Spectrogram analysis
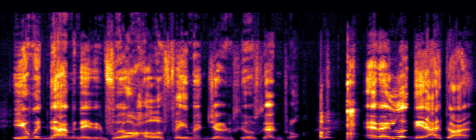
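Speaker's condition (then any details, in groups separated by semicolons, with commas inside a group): Cerebral palsy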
